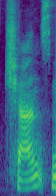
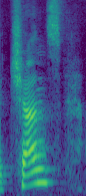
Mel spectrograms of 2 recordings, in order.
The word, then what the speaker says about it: chance: That's right, there are two pronunciations of this word. So we can say chance. Normally in the US and some parts of the UK, they will say chance.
